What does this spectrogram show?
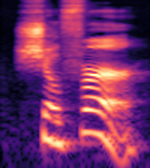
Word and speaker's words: chauffeur: means extreme happiness Manu this CH will use the French sh sound chauffeur a chauffeur is a driver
